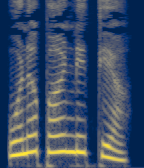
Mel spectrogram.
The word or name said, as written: ಒಣಪಾಂಡಿತ್ಯ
